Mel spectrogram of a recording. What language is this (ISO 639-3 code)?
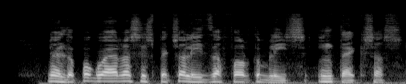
ita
